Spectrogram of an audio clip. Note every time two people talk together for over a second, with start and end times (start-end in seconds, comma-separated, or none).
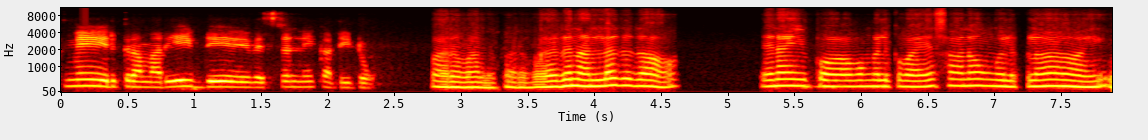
none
